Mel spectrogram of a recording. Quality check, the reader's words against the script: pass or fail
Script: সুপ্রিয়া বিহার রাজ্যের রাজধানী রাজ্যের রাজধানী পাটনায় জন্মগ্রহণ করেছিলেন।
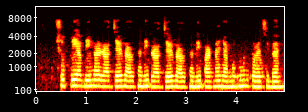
pass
